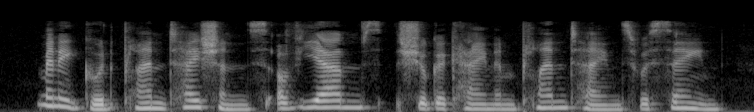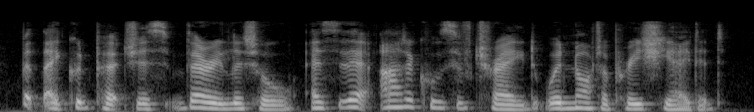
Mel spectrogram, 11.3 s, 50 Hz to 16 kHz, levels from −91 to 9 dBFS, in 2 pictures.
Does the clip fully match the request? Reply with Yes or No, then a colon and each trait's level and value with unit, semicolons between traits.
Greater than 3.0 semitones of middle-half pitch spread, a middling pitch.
Yes: average, 4.3 semitones; medium, 180 Hz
